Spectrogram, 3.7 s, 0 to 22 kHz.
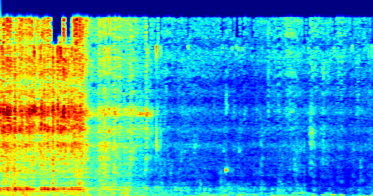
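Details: Maytag Neptune MAH5500 front-load washer, tub bearings already replaced with an online kit; the original bearings didn't look bad: harsh rough drum grinding, loud then fading to a low rumble, that never went away. Finding: drum grinding noise.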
